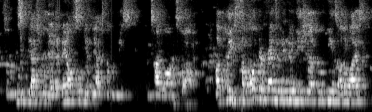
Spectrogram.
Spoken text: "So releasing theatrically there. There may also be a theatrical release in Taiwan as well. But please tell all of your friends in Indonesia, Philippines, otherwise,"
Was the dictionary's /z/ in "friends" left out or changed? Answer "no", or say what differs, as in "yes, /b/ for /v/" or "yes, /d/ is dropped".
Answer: no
